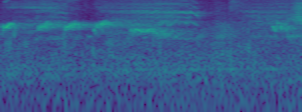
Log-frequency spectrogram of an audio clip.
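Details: Red-whiskered bulbul at a trap site where a decoy bird calls to lure wild birds; bright, clipped chirps repeat quickly at a high pitch in a short burst, with steady background hiss.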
